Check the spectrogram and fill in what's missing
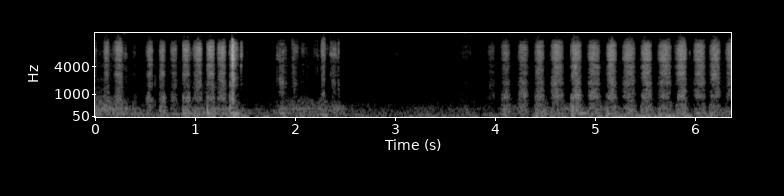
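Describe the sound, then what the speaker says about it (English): Fingernails are filed with a 100/180 grit nail file, giving rapid rhythmic close-up rasping strokes in two bursts separated by a brief pause. "All right, let's file."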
